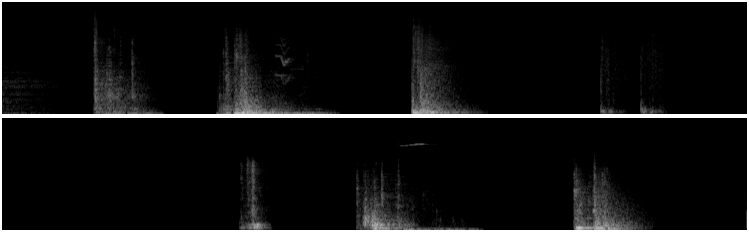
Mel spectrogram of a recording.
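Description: A heavy wooden door creaks open and thuds shut.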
